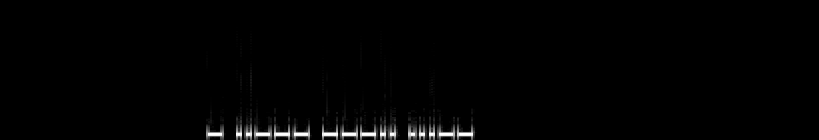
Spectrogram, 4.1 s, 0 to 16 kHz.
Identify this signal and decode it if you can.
Morse code, heard as a keyed tone, about 49 wpm, 700 Hz. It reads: T283
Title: Numbers - Contest Style - 4-Digit 50wpm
